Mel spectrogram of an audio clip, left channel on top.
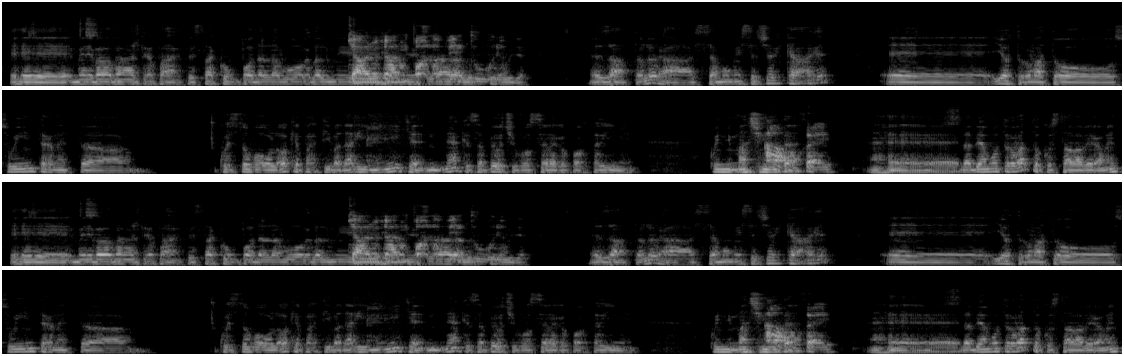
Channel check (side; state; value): both; normal; correlation 0.83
